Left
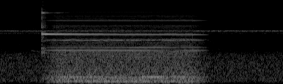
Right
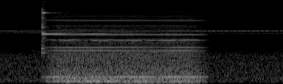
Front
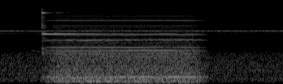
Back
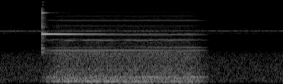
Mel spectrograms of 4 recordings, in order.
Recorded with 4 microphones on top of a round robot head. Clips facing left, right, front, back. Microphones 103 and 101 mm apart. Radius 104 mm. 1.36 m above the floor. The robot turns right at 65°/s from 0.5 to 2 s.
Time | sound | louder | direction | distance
0.4 | a bicycle bell | right 3 dB, back 2 dB | 170° left | 2.5 m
